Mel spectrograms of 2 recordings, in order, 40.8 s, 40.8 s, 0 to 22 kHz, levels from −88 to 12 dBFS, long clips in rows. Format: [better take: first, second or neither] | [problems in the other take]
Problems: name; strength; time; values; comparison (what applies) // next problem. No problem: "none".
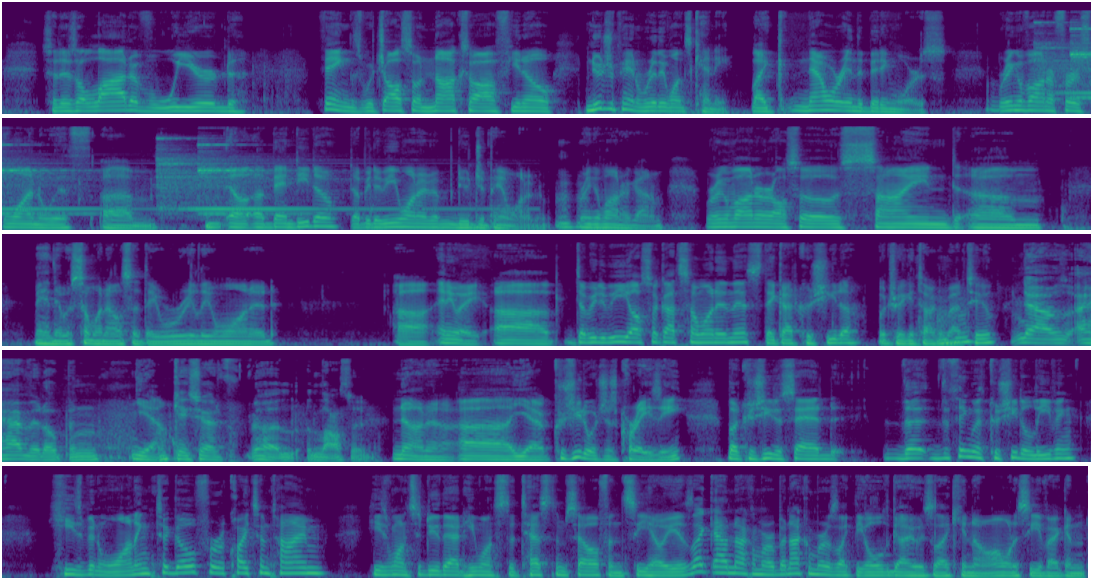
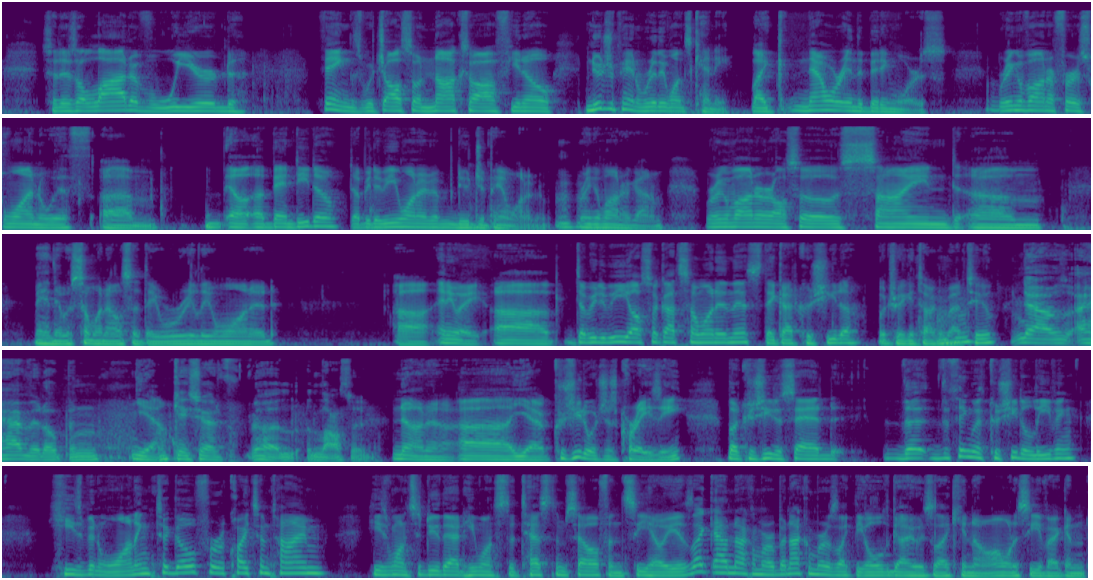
second | doorbell; loud; from 7.5 to 10 s; peak 3 dB above the speech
